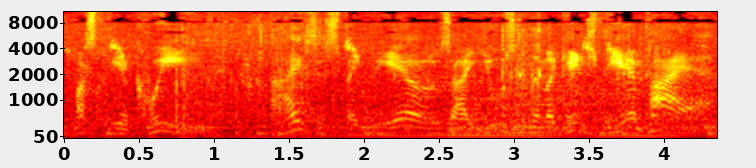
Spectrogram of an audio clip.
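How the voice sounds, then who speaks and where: An actor playing an old, sly, servile minion advisor in a video game, raspy and fawning as he counsels his master. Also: on the high side, expressive, moderate pace. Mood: advising. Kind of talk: video game cutscene acting. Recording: loud game music behind.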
